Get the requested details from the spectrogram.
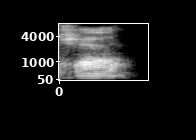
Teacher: এটা গ না, আবার ঘ, একেবারে ছেড়ে দেওয়া না, গটাকে মোটা করে শক্ত করে গ। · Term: গয়নের উচ্চারণটাও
